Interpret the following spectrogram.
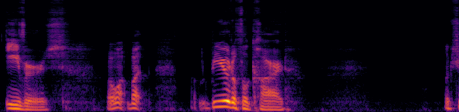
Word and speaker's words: Evers: and once again I think I called him Johnny Evers the actual pronunciation of his name is Johnny Evers well but beautiful card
